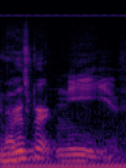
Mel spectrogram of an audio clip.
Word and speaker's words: Rupert Neve: who who watch would know who that is Rupert Neve am I pronouncing it right that's right that's okay Rupert Neve that's Rupert's card anyway but that's the god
